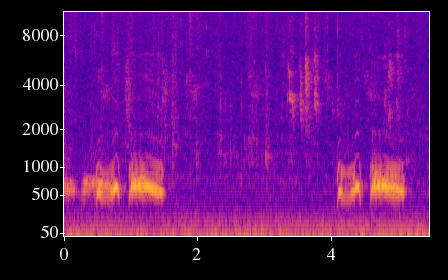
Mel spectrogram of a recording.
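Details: Caged spotted dove males compared side by side: two bursts of quavering coos ending in a long loud note, a quiet gap between, and brief high chirps of other birds.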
